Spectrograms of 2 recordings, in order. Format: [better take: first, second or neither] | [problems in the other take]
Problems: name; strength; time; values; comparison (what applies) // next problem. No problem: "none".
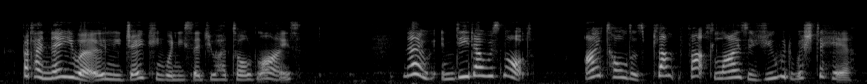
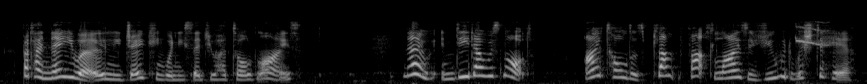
first | background sound (Fireworks); 5 dB below the speech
